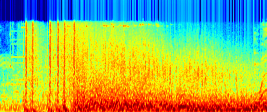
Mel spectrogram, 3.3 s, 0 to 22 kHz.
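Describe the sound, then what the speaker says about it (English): In the Postal 2 video game, an explosion that throws up a mushroom cloud begins with a few sharp cracks, then swells into a loud, sustained rumbling roar that carries on without letting up. "with a mushroom cloud rising and gore still raining down"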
